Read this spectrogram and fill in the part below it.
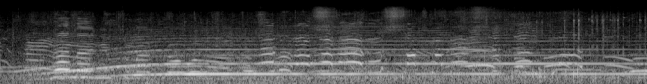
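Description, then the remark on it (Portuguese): A city civil defense air-raid alarm calling on the population to take shelter, on a Friday, wails steadily, its tone rising and then holding a long sustained pitch with rich harmonics, loud throughout, over a faint background murmur of people. “Esse áudio que você ouve é de um alarme na cidade pedindo para a população se abrigar agora na sexta-feira.”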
